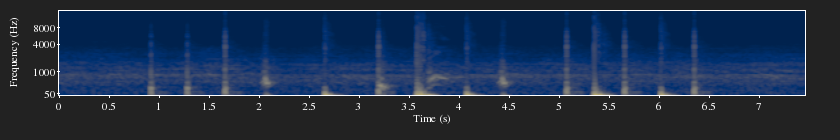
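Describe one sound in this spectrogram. Punches land with sharp thumps in quick bursts.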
